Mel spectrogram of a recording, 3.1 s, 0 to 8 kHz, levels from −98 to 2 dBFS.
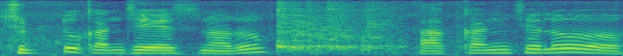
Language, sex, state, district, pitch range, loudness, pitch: Telugu, male, Andhra Pradesh, Anantapur, 155-220 Hz, -15 LUFS, 175 Hz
